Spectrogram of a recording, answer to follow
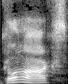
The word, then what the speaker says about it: Glock: Says Gen 5 clocks are kind of, Gen 5 Glocks. See, I said clock. You can't even pronounce the name of it.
